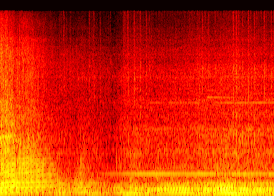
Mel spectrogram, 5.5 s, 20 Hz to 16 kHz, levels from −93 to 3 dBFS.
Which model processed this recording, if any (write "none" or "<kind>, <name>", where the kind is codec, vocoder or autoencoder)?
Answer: none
